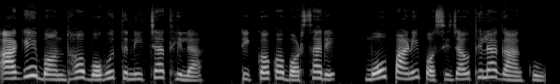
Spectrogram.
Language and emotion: Odia, neutral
